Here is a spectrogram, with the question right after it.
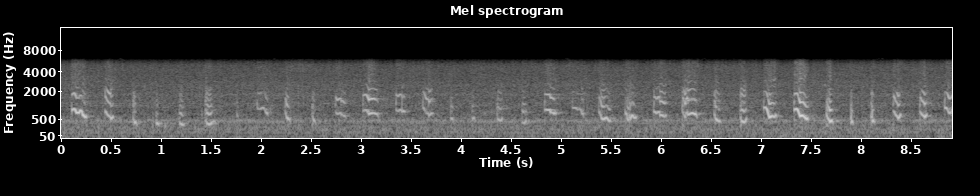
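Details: Young Whippet puppies at fifteen days old whine in a fairly steady stream of short high squeaks, about three or four a second, some wavering up and down, over a low constant hum.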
